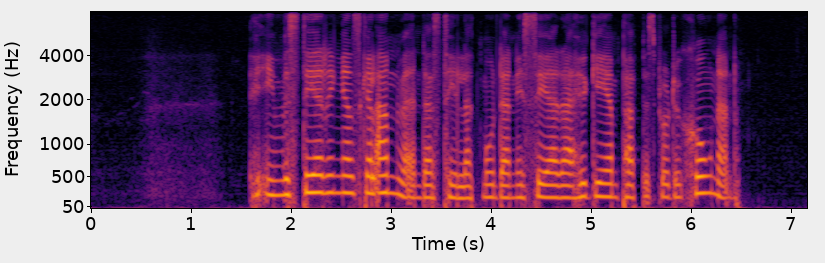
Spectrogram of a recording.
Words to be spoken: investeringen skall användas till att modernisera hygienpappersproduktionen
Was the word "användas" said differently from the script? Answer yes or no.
no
